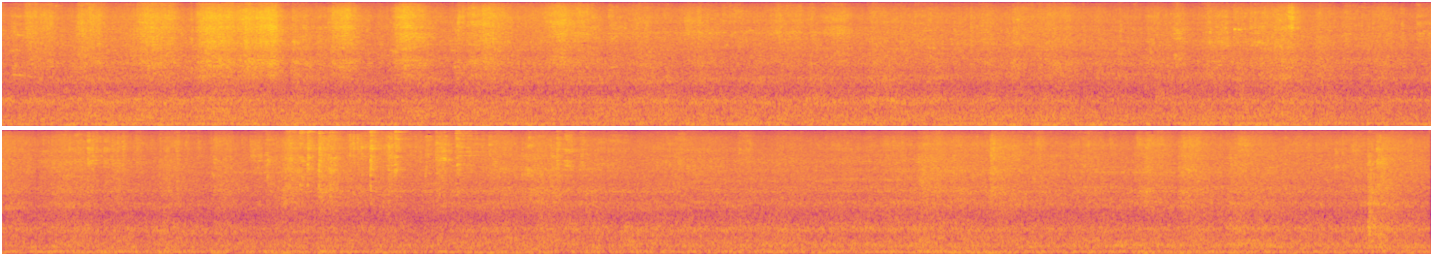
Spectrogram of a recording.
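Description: Autorack freight cars rolling past: a steady low rumble of wheels on rail, with a run of clicking as wheels cross rail joints during the first few seconds.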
